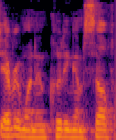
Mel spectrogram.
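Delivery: ordinary talk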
